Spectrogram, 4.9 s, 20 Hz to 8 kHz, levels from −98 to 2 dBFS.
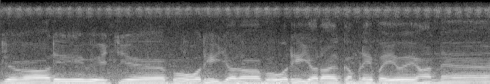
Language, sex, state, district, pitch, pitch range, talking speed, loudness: Punjabi, male, Punjab, Kapurthala, 155 Hz, 150-160 Hz, 160 wpm, -11 LUFS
